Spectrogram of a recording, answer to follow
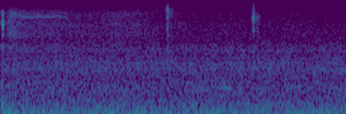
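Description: Near silence: room tone, with two faint computer-mouse clicks, one about a second in and one just past the middle.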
